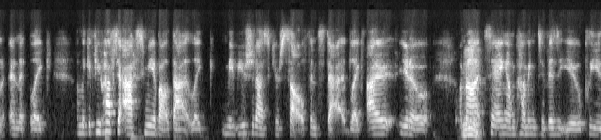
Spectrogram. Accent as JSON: {"language": "English", "town": "Miami", "region": "Florida", "country": "United States", "tie": "born or raised there", "said": "I grew up in Miami"}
